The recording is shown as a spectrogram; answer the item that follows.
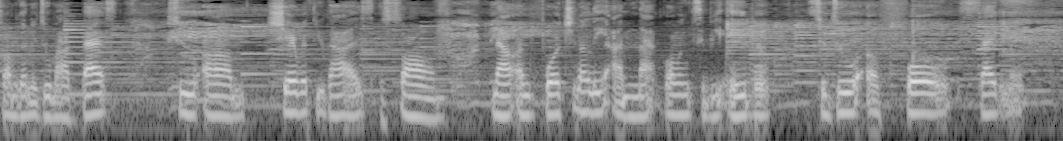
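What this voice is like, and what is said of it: Sore, strained voice. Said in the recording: “it sounds like I'm struggling a bit ... my voice is a little bit on the sore side”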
